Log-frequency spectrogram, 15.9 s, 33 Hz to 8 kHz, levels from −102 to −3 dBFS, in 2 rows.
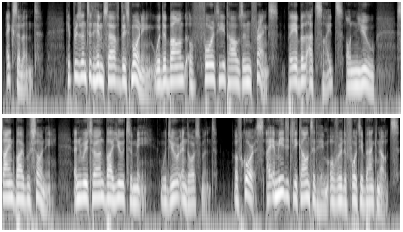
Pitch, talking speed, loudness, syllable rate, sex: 150 Hz, 150 wpm, -17 LUFS, 4.8 syllables/s, male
